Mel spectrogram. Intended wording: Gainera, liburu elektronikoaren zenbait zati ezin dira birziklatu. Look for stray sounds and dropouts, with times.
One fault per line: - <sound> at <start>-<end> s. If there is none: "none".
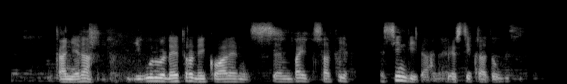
none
